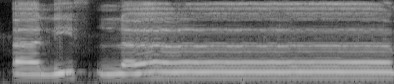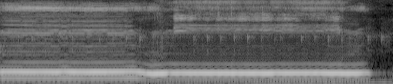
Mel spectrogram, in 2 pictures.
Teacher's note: Dan lam dan mim ini, lam termasuk huruf 8, ni lam, mim pun termasuk huruf 8. Maka lam mim ini dibaca 6 harakat. Dan di sini terjadi proses idgham. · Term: mad lazim harfi mutsaqqal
